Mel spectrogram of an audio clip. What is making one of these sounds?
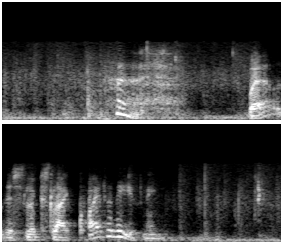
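A middle-aged man speaks with amusement.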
